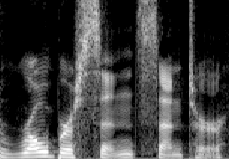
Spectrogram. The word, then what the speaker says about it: Roberson: Some people call it the Robertson Center in Binghamton, but it's pronounced Roberson Center.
